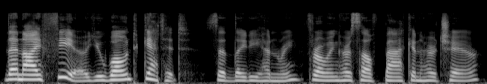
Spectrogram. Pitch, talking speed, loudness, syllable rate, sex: 190 Hz, 195 wpm, -18 LUFS, 4.3 syllables/s, female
